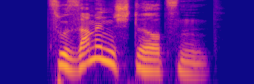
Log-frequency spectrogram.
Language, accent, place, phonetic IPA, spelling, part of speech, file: German, Germany, Berlin, [t͡suˈzamənˌʃtʏʁt͡sn̩t], zusammenstürzend, verb, De-zusammenstürzend.ogg
- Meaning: present participle of zusammenstürzen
